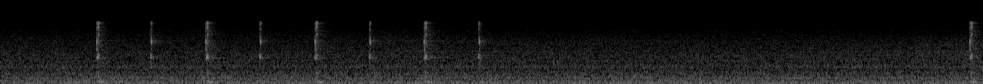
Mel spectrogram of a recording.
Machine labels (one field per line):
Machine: valve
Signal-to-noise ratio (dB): 0 dB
